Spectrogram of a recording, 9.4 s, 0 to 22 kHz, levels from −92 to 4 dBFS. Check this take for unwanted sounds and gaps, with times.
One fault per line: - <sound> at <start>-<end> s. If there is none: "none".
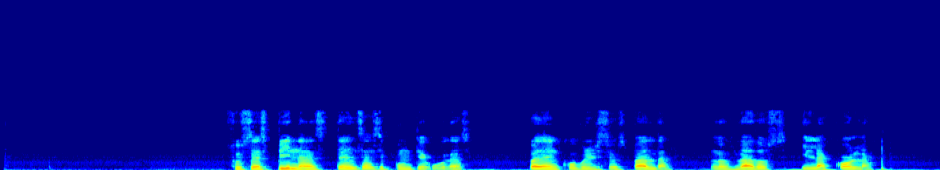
none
